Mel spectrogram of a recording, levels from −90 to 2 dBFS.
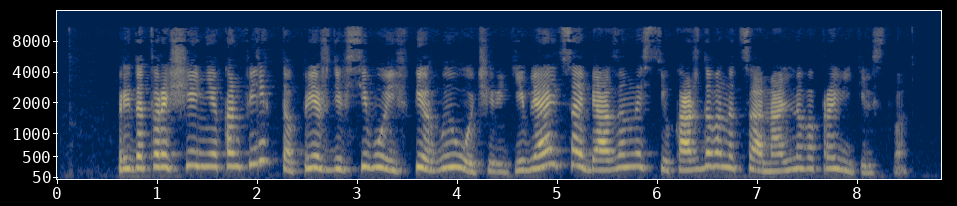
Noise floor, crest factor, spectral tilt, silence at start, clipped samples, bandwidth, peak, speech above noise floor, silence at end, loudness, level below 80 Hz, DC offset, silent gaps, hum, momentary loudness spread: -66 dBFS; 20 dB; -4.5 dB/octave; 0.65 s; under 0.1%; 11.5 kHz; -6 dBFS; 40 dB; 0.35 s; -25 LUFS; -66 dBFS; under 0.1%; none; none; 11 LU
